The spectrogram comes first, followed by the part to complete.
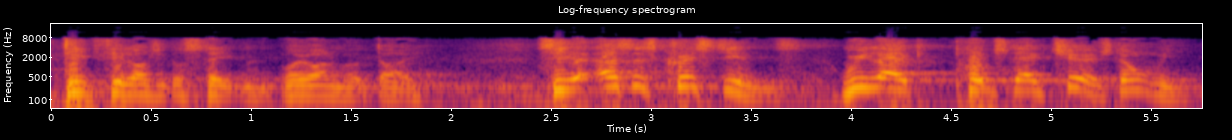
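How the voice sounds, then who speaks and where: Welsh Valleys man preaching, high-pitched and husky. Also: big pitch swings, fairly quick, warm tone, highs cut off. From South Wales valleys. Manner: colloquial, rhetorical questions to listeners. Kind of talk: sermon.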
